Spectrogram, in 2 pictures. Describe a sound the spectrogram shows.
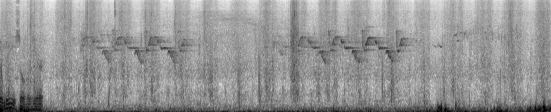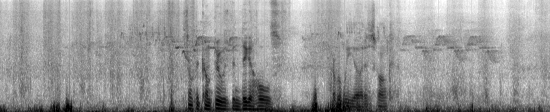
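Footsteps swish steadily through short grass outdoors.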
